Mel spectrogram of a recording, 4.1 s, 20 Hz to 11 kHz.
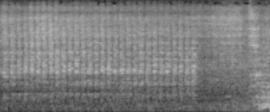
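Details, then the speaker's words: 2007 Ford E-350 XL cargo van, 5.4 L V8, 98,000 miles, suspected bad fuel pump, empty tank, running on fuel poured into the intake with a jump box: V8 catches and runs with an even pulse for seconds then dies; engine sounds good. "we really wanted you to hear the engine and the engine sounds good"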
